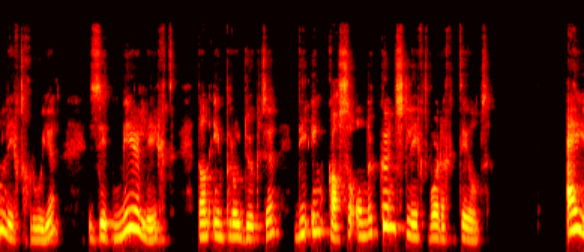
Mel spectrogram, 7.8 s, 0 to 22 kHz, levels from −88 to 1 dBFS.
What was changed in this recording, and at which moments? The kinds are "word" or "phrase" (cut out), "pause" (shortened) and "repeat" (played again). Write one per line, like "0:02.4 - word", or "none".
none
